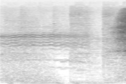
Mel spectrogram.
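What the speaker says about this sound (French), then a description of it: "Un mouton." A sheep Pokémon in Pokémon Sword gives a short electronic bleat, a wavering tone at moderate volume over faint game background sound.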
